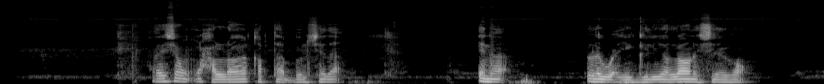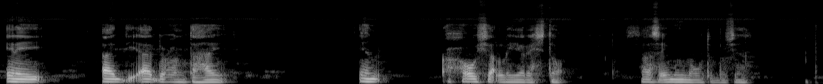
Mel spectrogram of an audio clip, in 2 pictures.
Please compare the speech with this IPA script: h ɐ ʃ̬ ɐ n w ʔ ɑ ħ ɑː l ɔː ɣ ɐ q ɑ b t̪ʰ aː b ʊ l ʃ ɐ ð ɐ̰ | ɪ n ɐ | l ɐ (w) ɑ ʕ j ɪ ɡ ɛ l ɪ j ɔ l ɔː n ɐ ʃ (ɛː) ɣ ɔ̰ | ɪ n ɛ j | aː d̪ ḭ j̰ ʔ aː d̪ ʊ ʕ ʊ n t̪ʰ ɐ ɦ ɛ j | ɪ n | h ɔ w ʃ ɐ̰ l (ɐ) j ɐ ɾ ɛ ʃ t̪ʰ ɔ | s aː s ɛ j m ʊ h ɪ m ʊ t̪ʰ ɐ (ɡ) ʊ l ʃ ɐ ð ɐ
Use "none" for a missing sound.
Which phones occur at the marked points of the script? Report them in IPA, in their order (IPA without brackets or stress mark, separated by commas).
w, ɛː, ɐ, b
